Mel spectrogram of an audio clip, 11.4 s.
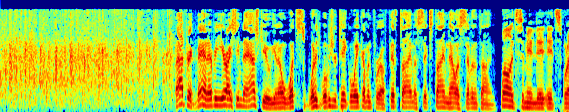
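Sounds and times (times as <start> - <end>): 
audience applause: 0.0 - 4.2
speech: 3.5 - 11.3.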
